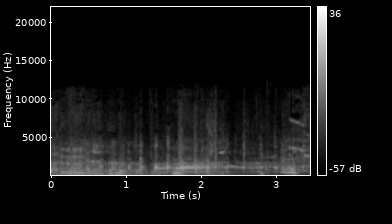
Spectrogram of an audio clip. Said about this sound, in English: This is not what it looks like. It looks like a petting zoo full of chickens and piggies.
